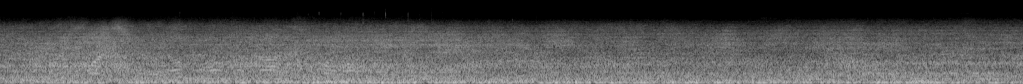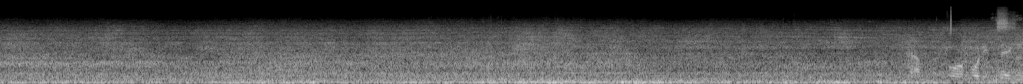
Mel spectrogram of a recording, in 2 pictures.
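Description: A Lufthansa Boeing 747 taking off at LAX, its engines a loud continuous broadband roar that holds steady throughout, with a voice talking over it.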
